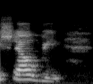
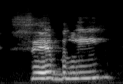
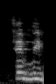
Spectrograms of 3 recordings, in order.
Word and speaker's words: Sibley: She said it right because I usually say Shelby. Sibley, Sibley Boulevard is be popping.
